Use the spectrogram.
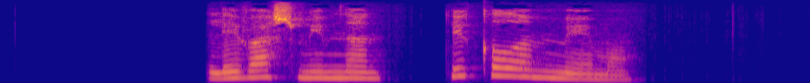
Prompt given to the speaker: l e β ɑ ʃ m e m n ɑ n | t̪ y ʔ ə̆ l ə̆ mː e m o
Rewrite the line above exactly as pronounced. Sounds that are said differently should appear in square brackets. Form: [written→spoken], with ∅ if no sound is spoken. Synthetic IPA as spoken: l e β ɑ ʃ m e m n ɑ n | t̪ y [ʔ→k] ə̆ l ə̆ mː e m o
